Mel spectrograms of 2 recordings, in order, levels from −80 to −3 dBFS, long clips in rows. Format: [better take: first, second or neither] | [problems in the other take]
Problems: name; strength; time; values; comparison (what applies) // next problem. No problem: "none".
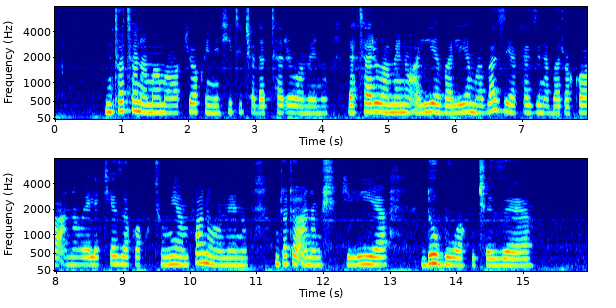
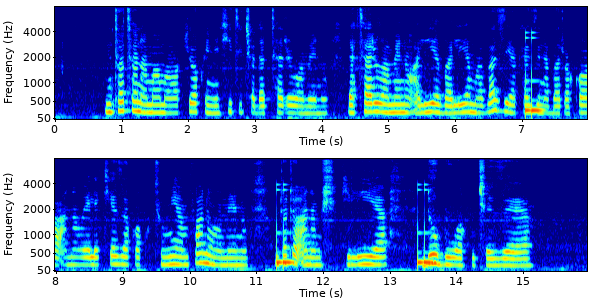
first | background sound (Ringtone); 4 dB above the speech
